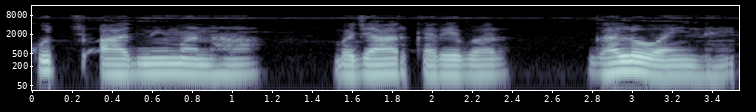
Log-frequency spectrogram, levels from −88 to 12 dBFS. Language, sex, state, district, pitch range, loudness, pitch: Chhattisgarhi, male, Chhattisgarh, Raigarh, 110-125 Hz, -18 LUFS, 115 Hz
